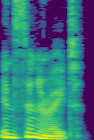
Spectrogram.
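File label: "incinerate", British English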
